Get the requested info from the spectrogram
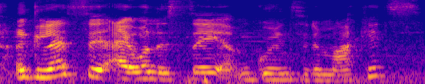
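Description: A young Nigerian woman vlogging from an outdoor balcony, talking straight into a phone camera in a loose, chatty way. She stumbles and repeats words now and then. Clear street noise sits behind her voice. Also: on the high side, animated, fast. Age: young adult. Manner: chatty, with stammers and laughing asides. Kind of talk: casual get-to-know-me vlog. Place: outdoors on a balcony above rooftops. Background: street ambience.

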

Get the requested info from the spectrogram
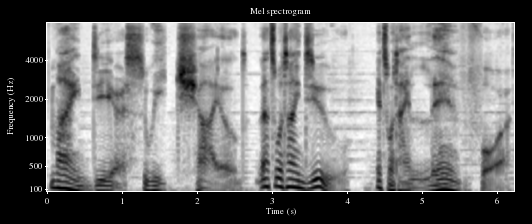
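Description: A man's voice: very deep voice, wildly swooping pitch, drawn-out words, vocal fry, mellow, soft background music, heavily acted. A man playing a sly, dangerously alluring sea sorcerer in an audio drama, silky, theatrical and mock-sweet. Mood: theatrical, mock-sympathetic. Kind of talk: audio drama villain acting.

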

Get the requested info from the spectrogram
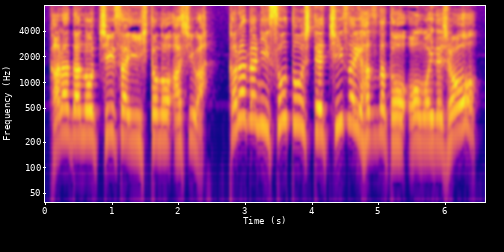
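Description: Man playing a high-pitched odd, amused eccentric. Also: big pitch swings, full character voice. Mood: amused, musing. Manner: chuckling to himself, drawn-out storytelling. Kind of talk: dramatized audiobook reading.

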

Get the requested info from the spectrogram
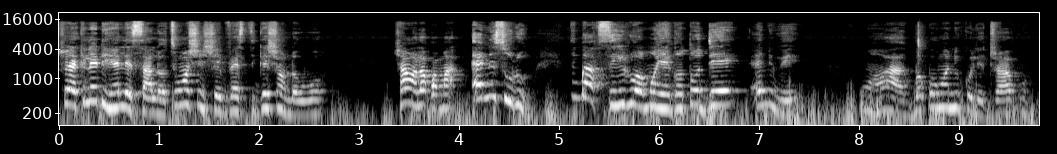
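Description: A woman's voice: a little high, lively intonation, racing. A middle-aged woman with a Nigerian Yoruba accent, a native Yoruba speaker, giving casual live commentary in an emphatic way, repeating her phrases. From Ijebu, southwestern Nigeria. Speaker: livestream host commenting on news. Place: small indoor room with curtain. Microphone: phone at arm's length. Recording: noisy phone recording with room ambience.

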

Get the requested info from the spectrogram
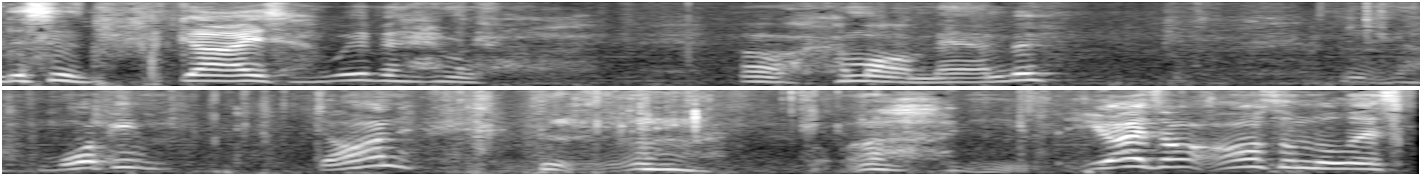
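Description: A man's voice: high voice, slight background noise. A young man voicing his plush toys in an improvised cartoon, rambling with lots of restarts, recorded on a handheld phone in a bedroom. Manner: rambling, halting, many restarts. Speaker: puppeteer voicing all the plush characters.

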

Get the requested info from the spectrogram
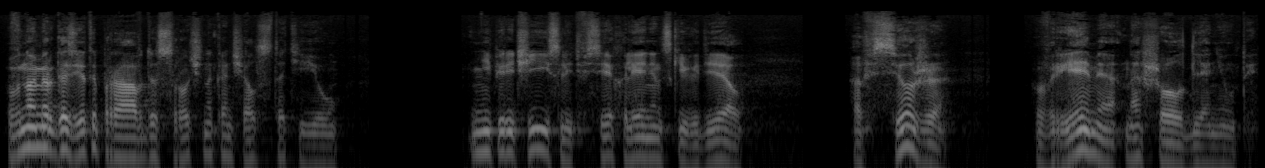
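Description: A man narrating a 1960s radio drama with dramatic, deliberately phrased storytelling. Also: fairly low pitch, animated.

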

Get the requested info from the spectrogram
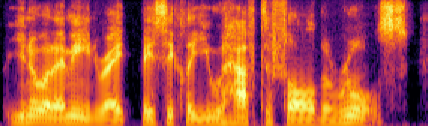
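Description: Swiss male podcast host, mid pitch, halting restarts, dry close mic. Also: a little mellow, dry recording. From Switzerland. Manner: hesitant, restarts and stacks up phrases. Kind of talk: conversational interview.

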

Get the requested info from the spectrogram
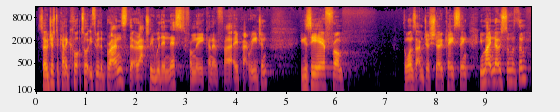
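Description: A man in his thirties giving an energetic conference talk, projecting his voice as he walks the stage on a headset mic. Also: medium pitch, brisk. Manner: loud, projecting voice. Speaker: conference speaker. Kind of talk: conference presentation. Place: large conference hall stage. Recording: long hall reverb.

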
